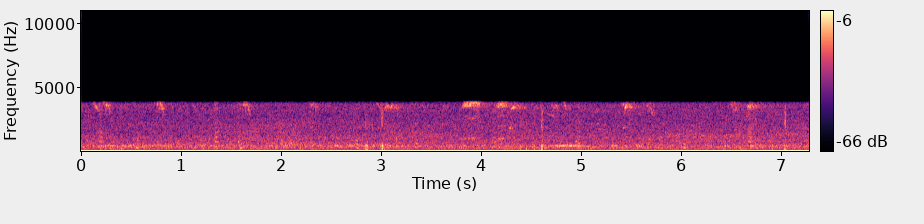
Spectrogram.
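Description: Steady background hiss with a few faint, brief high bird chirps scattered through it.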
